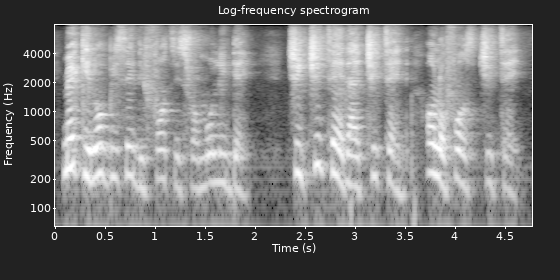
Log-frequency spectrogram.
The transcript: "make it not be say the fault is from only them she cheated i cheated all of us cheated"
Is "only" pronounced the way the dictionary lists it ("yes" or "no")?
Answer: no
